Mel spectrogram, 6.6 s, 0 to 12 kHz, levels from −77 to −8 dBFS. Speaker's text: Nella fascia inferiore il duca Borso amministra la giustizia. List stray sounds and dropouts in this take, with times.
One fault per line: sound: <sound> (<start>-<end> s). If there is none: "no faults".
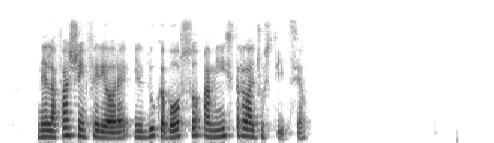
no faults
